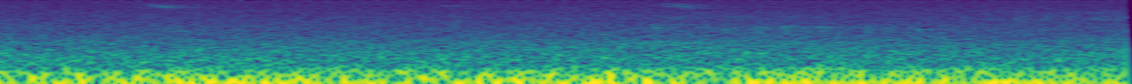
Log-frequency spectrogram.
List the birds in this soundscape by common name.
Wood Thrush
